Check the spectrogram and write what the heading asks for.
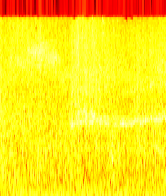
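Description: Loud roar of air rushing past a parachutist in free fall, with a thin, steady high whistle joining about a second in.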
